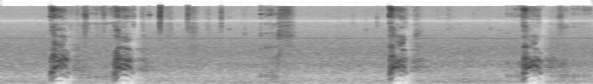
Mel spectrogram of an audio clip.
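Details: Four clipped barks from a male Dachshund peering through a gate in Los Angeles, a quick pair first, then two more spaced out, against continuous city hum.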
